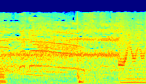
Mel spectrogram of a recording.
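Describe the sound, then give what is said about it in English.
The whammy sound effect from a spin-the-board game show plays as a loud, cartoonish burst of sliding electronic tones. It ends in a squealing, wobbling pitch warble. “Stop. Stop at another whammy.”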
